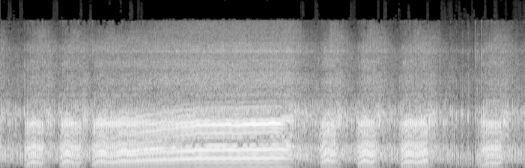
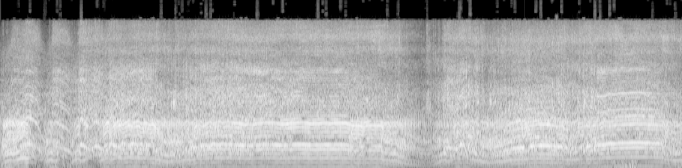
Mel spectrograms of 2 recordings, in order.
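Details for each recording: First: Two-stroke line trimmer (whipper snipper) that was hard to start and wouldn't idle, just started after choke and priming following repair: catches, revs high, then stumbles and surges. The carburetor's high and low mixture screws need readjusting. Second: Two-stroke line trimmer after repair and readjustment of the carburetor's high and low mixture screws, cutting grass: a high buzz dips and recovers cleanly under load with no stumbling. Runs fine.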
